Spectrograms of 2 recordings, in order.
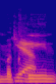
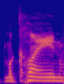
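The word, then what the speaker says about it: McLean: Mlean is supposed to pitch that day. Yes. Um you know I mean after that as well you know whether it is is Mlan whether it is I just found out by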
